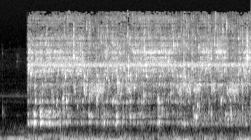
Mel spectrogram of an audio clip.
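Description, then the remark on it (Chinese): Water gushes from a faucet turned on before a bath in a bathtub, after a brief moment of quiet, a steady, continuous rushing stream that stays even throughout, with no voices. “我们先把水龙头打开。”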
